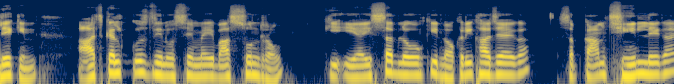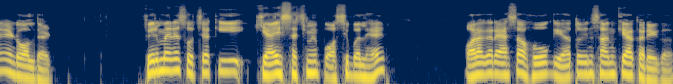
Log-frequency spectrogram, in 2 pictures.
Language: Hindi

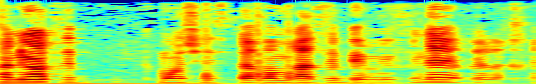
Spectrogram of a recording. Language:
Hebrew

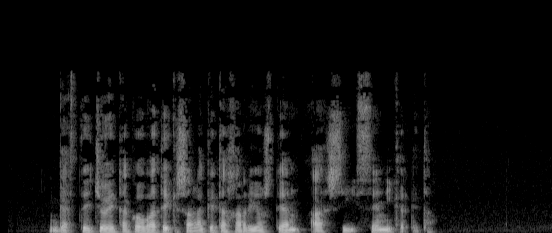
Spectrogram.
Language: Basque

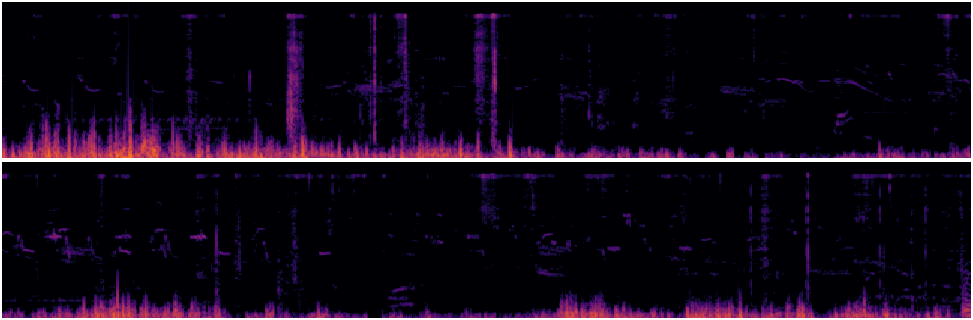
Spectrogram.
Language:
Romanian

